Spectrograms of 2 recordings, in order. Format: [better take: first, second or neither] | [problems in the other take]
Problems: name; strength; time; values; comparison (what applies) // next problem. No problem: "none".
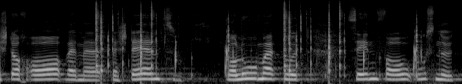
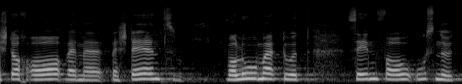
second | background sound (Crushing); 10 dB below the speech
